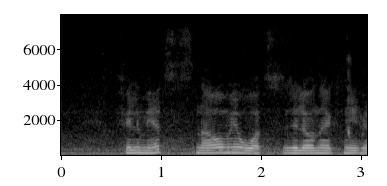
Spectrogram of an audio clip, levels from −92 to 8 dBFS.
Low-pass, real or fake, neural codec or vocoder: 7.2 kHz; fake; vocoder, 22.05 kHz, 80 mel bands, WaveNeXt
